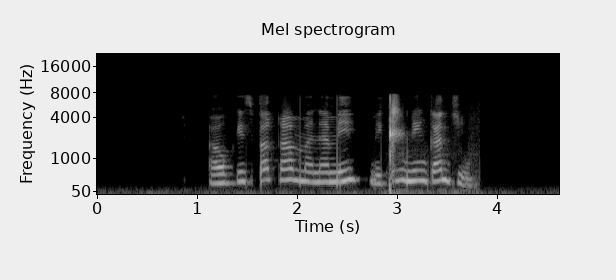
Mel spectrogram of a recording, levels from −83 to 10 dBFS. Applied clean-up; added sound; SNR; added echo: neural diffusion model UNIVERSE++.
